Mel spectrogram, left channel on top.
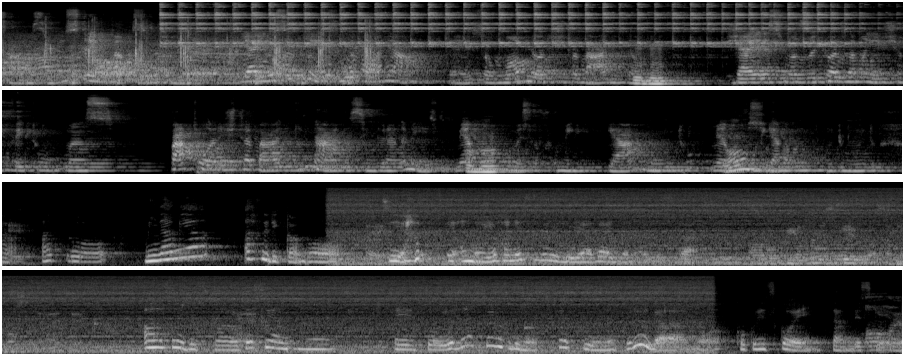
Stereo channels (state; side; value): different; both; correlation -0.01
